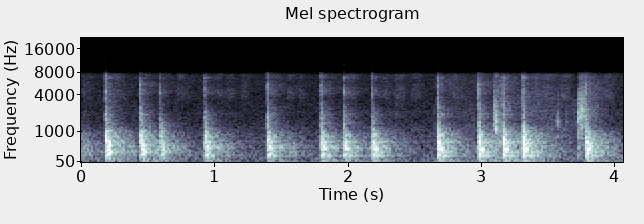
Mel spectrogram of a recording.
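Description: Stylus tapping on a tablet while handwriting: an irregular run of sharp little taps, about four a second.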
